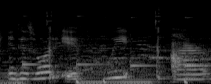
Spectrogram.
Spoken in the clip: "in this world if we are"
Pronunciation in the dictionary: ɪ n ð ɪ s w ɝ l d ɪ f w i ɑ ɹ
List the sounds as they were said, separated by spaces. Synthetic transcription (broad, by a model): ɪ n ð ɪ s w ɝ d ɪ f w i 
